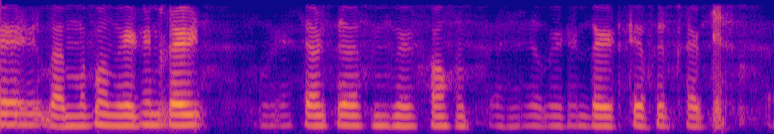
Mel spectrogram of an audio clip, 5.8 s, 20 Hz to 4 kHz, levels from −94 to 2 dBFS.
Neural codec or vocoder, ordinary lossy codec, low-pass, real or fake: autoencoder, 44.1 kHz, a latent of 192 numbers a frame, MeloTTS; none; 3.6 kHz; fake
